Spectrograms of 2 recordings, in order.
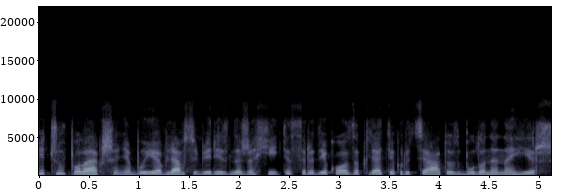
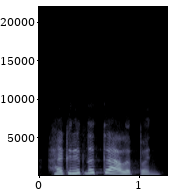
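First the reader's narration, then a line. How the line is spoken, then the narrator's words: Sharp exclamation. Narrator (Ukrainian): різко вигукнула Герміона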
